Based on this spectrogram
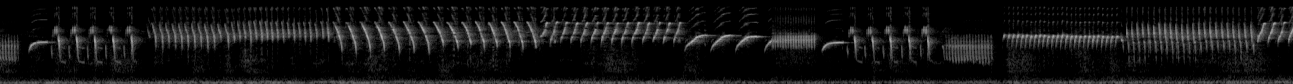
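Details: Local canary tutor song with long rolling trills: rapid repeated notes in fast runs, rising sweeps, and dense chattering phrases that switch abruptly every second or two, high-pitched and continuous throughout.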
